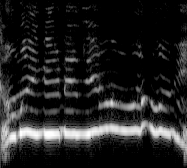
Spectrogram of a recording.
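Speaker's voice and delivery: high, loud, drawn-out squeal of delight; excited child. Retold or imitated. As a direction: imitate a kid lighting up over a present. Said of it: "light up and be like".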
